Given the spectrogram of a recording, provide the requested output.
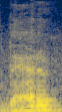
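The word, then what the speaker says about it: Daraa: Então, a crise na Síria tem esse papel, né, ela começa em 2011 com protestos contra o governo, numa cidade chamada Dara, ou Dera, depende da pronúncia, e o governo ele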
